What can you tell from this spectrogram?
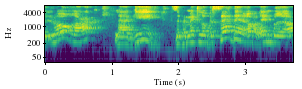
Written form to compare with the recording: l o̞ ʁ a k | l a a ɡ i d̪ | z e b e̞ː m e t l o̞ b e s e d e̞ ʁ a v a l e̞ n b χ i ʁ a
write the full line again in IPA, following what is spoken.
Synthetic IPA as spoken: l o̞ ʁ a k | l e a ɡ i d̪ | z e b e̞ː m e t l o̞ b e s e d e̞ ʁ a v a l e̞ n b ʁ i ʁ a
